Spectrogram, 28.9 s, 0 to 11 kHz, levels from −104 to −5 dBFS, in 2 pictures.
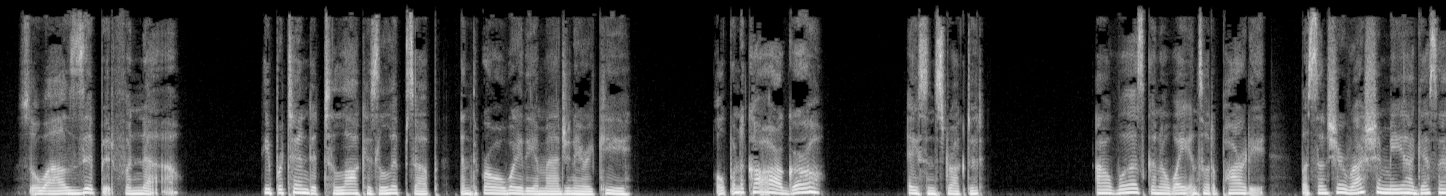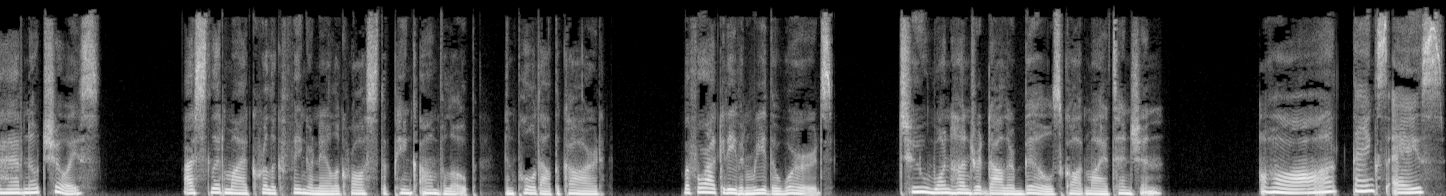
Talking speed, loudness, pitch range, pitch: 155 wpm, -16 LUFS, 155-205 Hz, 180 Hz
